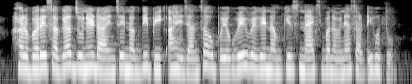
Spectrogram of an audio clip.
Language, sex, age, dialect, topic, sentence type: Marathi, female, 56-60, Northern Konkan, agriculture, statement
